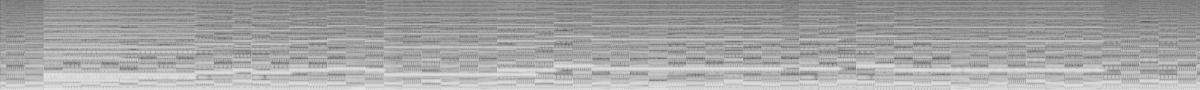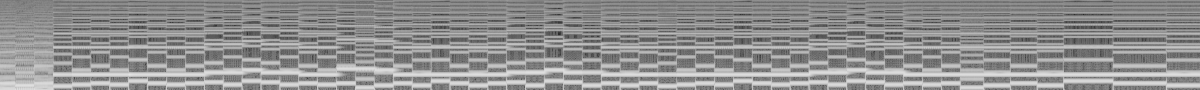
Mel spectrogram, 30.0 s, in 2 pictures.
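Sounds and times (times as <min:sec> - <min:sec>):
8-bit chiptune: 0:00.0 - 0:29.9.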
